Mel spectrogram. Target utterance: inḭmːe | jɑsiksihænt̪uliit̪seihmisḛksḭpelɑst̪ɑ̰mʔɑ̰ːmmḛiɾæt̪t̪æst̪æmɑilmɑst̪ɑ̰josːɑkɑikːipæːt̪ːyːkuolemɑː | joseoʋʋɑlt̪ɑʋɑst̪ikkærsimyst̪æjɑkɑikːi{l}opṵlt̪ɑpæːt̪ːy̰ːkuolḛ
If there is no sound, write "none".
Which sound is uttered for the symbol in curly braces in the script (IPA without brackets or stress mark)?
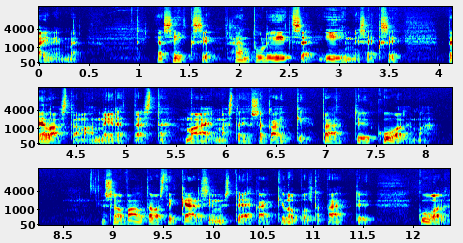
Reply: l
